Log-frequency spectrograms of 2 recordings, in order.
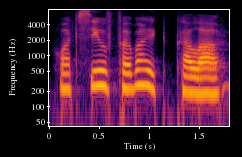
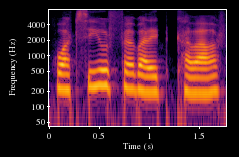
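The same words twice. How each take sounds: The two takes are said the same way.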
